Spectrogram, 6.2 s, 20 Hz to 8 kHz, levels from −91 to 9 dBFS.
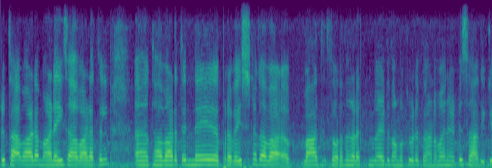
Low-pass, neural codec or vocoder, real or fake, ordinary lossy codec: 7.2 kHz; codec, 16 kHz, 8 kbps, FreqCodec, larger model; fake; Opus, 32 kbps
